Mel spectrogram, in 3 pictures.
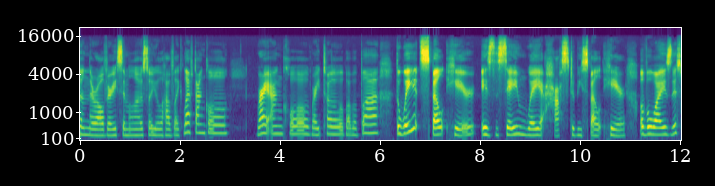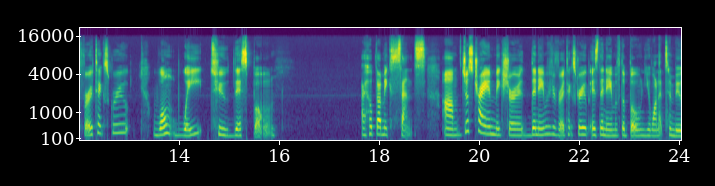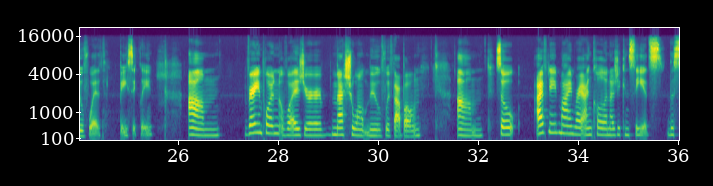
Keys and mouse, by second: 26.9-28.3 drag.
